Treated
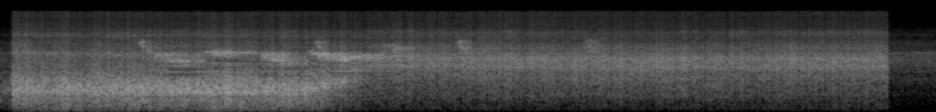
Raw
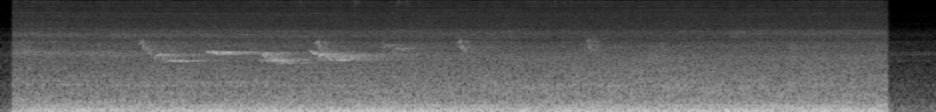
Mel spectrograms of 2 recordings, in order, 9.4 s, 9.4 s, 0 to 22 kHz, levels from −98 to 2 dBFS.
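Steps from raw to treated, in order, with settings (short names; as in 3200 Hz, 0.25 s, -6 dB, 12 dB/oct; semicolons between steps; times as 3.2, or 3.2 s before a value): limiter -22 dBFS, peak gain reduction 10 dB; high-pass sweep 790 Hz -> 2200 Hz, 3.09–3.72; formant-preserving pitch shift -7 st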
